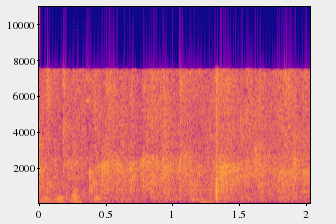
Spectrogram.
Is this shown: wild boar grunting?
no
